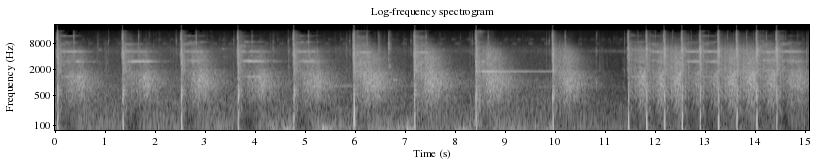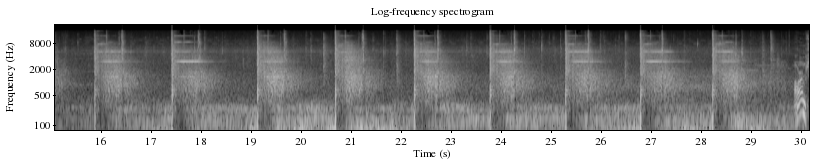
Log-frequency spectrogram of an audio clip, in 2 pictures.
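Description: A Diamondback Sidekick .22 revolver firing CCI 40-grain standard-velocity lead round-nose .22 Long Rifle, about one shot every second and a quarter. Each sharp report is followed by a brief metallic ring. The shooting comes in strings, with short breaks partway through.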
